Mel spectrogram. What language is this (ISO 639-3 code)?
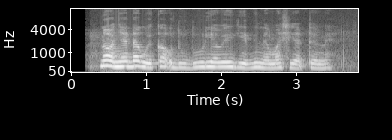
kik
